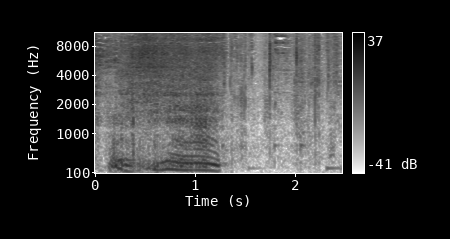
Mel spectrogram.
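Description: Air blown hard through the lips into a blue exam glove to inflate it: a breathy, buzzing sound about a second long, its pitch falling and then holding before it stops.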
